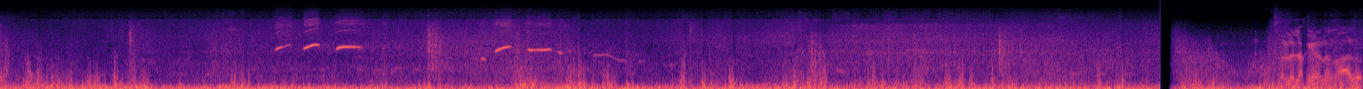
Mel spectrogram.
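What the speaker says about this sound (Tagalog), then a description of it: "Lalaki na ng alon." Heavy wind buffeting the microphone and big waves crashing around a small boat caught in a storm at sea, a loud constant roar with surges of water. Brief shouted voices cut through, and the sound drops out for a moment near the end.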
